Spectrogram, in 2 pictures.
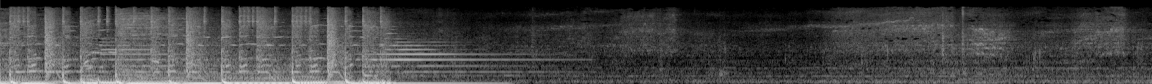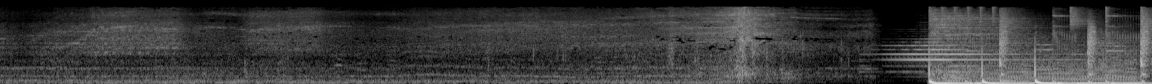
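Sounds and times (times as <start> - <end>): background music: 0.0 - 5.4, 20.2 - 23.0
rc car whooshing past: 0.5 - 20.4.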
